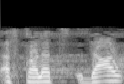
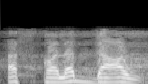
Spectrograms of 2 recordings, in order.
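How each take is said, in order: First: The t is pronounced separately before the d. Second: The t is merged into the following d. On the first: The speaker calls it wrong. "لا تقول" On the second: The speaker calls it right. "تكون بالإضغام"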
